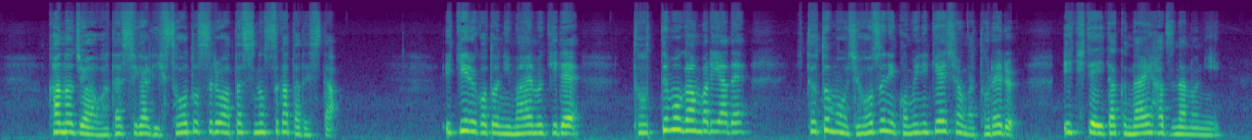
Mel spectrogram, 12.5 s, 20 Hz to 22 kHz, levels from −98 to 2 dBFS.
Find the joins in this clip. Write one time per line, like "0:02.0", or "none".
0:10.5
